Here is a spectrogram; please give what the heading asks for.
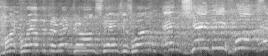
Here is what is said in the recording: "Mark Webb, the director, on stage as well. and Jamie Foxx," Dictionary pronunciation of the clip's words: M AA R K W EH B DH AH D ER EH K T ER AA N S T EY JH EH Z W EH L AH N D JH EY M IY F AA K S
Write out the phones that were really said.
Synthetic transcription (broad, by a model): M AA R K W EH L DH AH D ER EH K T ER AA N S T EY JH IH Z W EH L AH N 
